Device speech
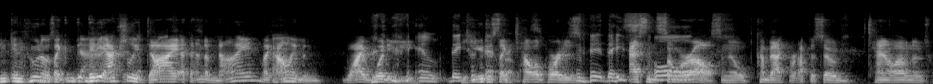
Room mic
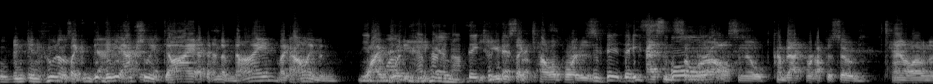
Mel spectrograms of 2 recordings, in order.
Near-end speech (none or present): present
